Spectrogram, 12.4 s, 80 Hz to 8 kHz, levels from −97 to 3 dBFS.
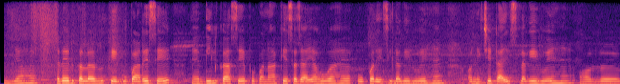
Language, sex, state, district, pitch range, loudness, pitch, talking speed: Hindi, female, Bihar, Muzaffarpur, 200-215 Hz, -21 LUFS, 205 Hz, 130 wpm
